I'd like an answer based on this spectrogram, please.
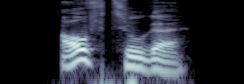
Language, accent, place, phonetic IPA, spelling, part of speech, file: German, Germany, Berlin, [ˈaʊ̯ft͡suːɡə], Aufzuge, noun, De-Aufzuge.ogg
- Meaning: dative singular of Aufzug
